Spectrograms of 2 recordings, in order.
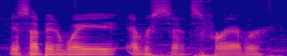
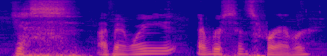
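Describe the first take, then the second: First: It is said flatly, with little enthusiasm. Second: It is said with more enthusiasm and energy.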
